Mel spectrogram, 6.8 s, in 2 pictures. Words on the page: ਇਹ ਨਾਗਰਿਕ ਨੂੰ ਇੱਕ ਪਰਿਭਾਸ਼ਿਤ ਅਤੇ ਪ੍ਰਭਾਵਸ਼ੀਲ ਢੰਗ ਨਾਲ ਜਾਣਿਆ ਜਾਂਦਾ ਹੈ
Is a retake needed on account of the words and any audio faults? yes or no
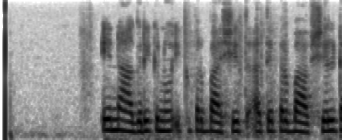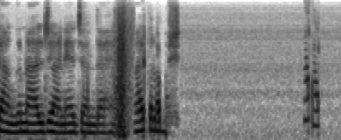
yes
